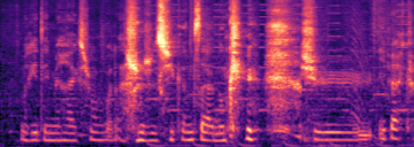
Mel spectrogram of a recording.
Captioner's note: laugh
